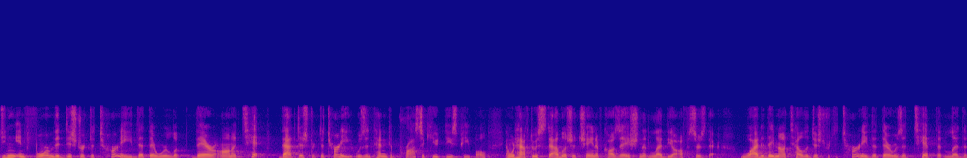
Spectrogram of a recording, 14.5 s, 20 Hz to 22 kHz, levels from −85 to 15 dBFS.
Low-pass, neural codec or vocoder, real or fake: 7.2 kHz; codec, 16 kHz in and 24 kHz out, 1 kbps, XY-Tokenizer; fake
